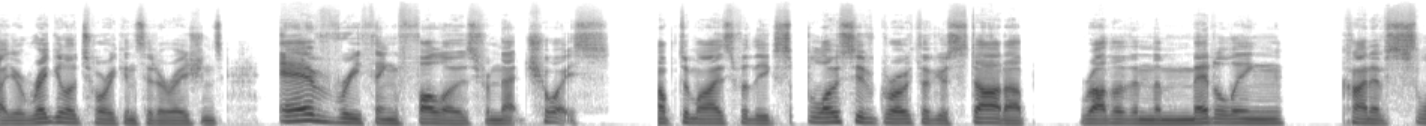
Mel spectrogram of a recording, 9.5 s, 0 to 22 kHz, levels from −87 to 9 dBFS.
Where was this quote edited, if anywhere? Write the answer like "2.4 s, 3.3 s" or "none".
4.4 s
